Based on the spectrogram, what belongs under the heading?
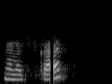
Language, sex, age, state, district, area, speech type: Marathi, female, 18-30, Maharashtra, Ratnagiri, rural, conversation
